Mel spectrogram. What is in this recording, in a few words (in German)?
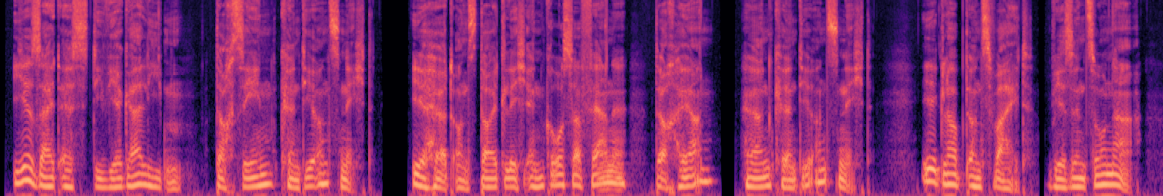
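sachlich, Männer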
